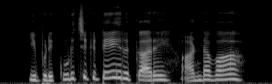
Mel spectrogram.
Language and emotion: Tamil, sad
